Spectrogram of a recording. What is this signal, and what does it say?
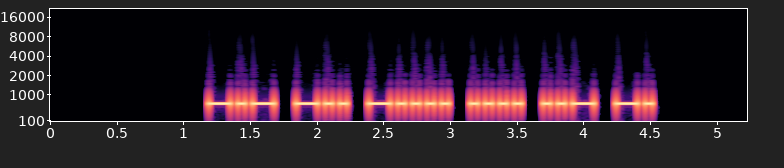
Morse code, heard as a keyed tone, about 22 wpm, 700 Hz. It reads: KD6HUN
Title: USA Call Signs - 6 Characters - 4x Character Spacing - 22wpm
